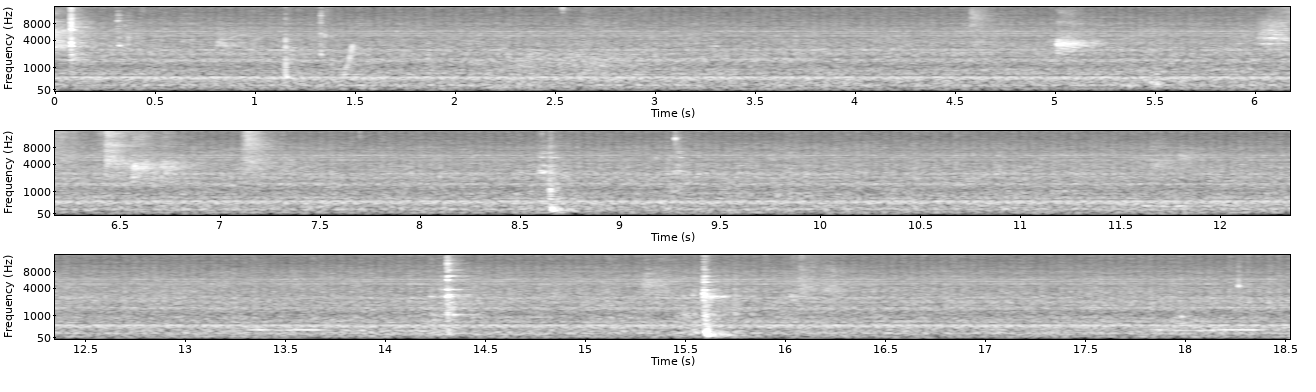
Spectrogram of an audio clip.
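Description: Steady low hum with a constant tone, over which a few short knocks sound as a glass beaker is handled upside down under water in a plastic basin. The loudest knock comes about two thirds of the way through.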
